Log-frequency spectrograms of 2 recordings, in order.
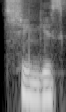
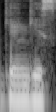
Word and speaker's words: Chinggis: It's not Genghis Khan, it's Chinggis or Chinggis Khan, I think.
